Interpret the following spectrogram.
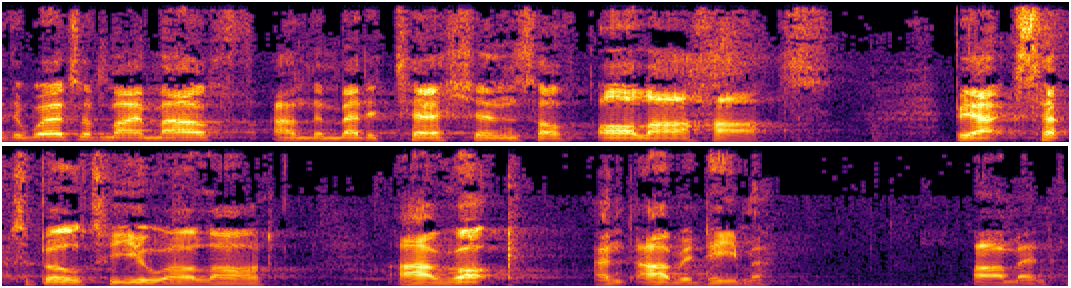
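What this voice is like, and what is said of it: West Yorkshire accent. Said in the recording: “this is an accent from West Yorkshire”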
